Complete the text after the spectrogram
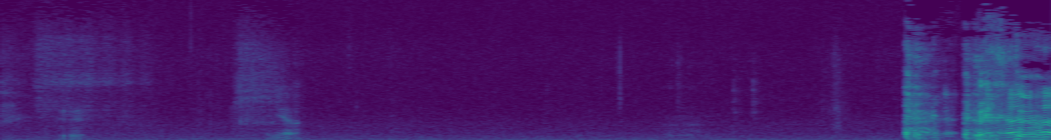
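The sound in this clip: Coughing from something stuck in the throat: two short, fairly faint coughs about a second and a half apart, followed by a stretch of quiet.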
